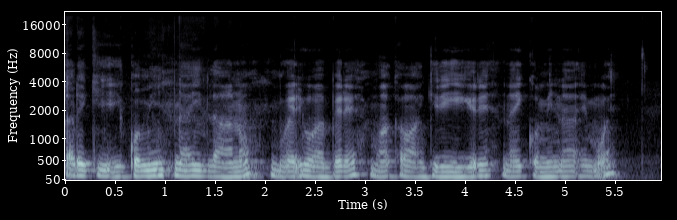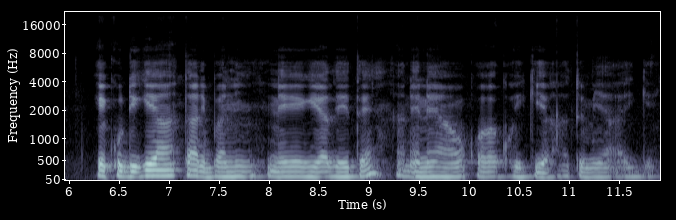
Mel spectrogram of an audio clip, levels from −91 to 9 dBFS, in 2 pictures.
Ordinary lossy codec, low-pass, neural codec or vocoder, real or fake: none; 19.8 kHz; vocoder, 44.1 kHz, 128 mel bands, Pupu-Vocoder; fake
